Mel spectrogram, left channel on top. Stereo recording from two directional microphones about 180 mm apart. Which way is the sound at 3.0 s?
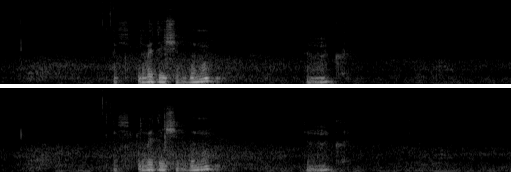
45° left (ahead or behind).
